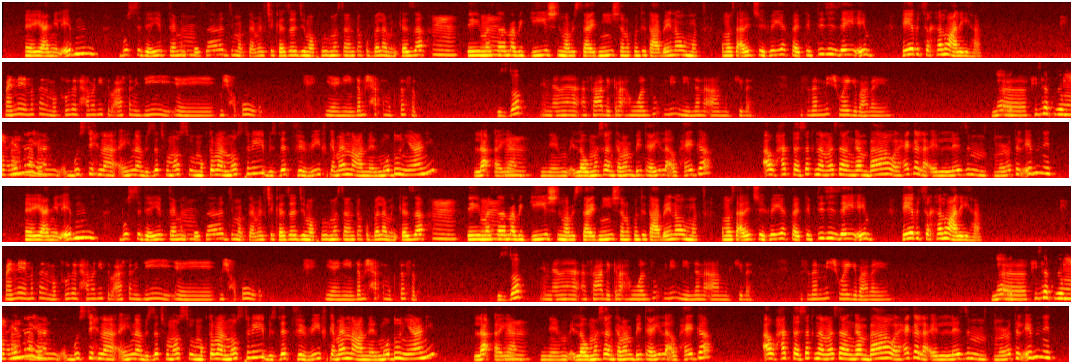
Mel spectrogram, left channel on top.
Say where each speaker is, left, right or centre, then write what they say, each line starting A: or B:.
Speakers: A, on the right; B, on the right.
A: يعني الابن بص دي هي بتعمل
B: امم
A: كذا دي ما بتعملش كذا دي المفروض مثلا تاخد بالها من كذا
B: امم
A: دي
B: امم
A: مثلا ما بتجيش ما بتساعدنيش انا كنت تعبانه وما وما سالتش فيا فبتبتدي زي ايه هي بتسخنه عليها
B: مع ان مثلا المفروض الحما دي تبقى عارفة ان دي آه، مش حقوق يعني ده مش حق مكتسب
A: بالظبط
B: ان انا اساعدك لا هو ذوق مني ان انا اعمل كده بس ده مش واجب عليا
A: لا
B: آه في
A: للأسف
B: ناس مش
A: هم هنا
B: فاهمة ده
A: يعني بصي احنا هنا بالذات في مصر والمجتمع المصري بالذات في الريف كمان عن المدن يعني لا يعني
B: امم
A: إن لو مثلا كمان بيت عيلة أو حاجة أو حتى ساكنة مثلا جنبها ولا حاجة لا لازم مرات الابن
